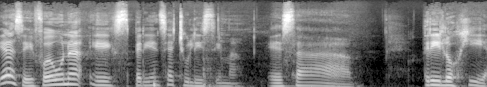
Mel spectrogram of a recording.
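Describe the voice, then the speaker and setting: Very slow delivery with lively intonation. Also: woman, very deep, low pitch for a woman. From Dominican Republic, Santo Domingo. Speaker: actress and impersonator. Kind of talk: casual interview.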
